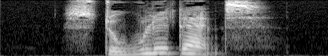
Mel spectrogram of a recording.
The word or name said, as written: stoledans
